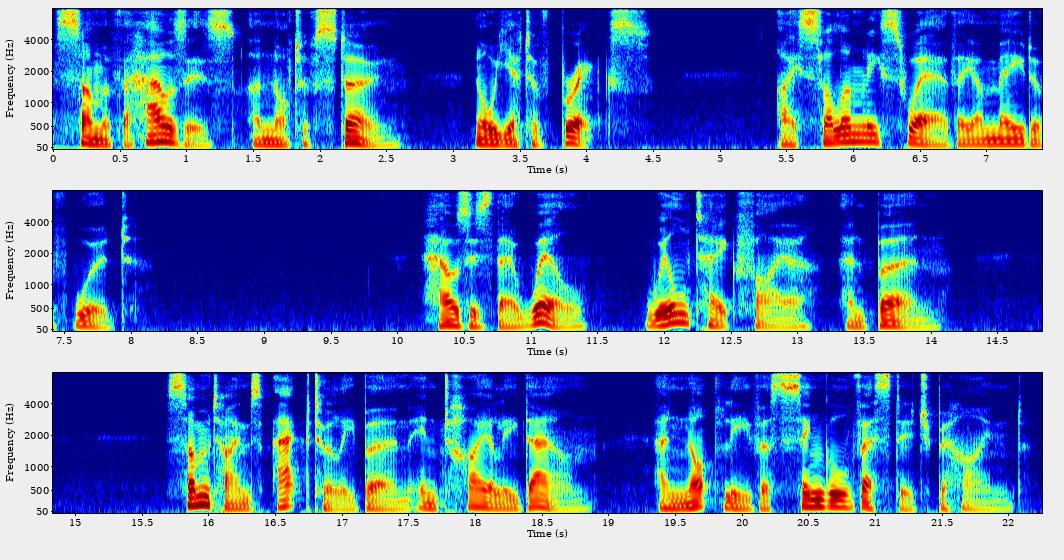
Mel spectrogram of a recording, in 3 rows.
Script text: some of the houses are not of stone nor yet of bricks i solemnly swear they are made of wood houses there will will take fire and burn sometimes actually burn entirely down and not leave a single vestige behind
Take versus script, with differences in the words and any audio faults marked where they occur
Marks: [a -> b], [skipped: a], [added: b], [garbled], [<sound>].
some of the houses are not of stone nor yet of bricks i solemnly swear they are made of wood houses there will will take fire and burn sometimes actually burn entirely down and not leave a single vestige behind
